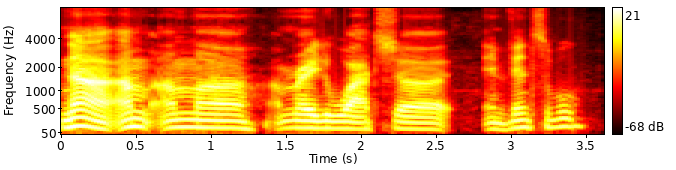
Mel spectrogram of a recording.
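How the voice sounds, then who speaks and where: A man's voice: mid-range voice, moderate pace, pushed and bright, no room sound, studio quality. A man co-hosting a casual live show, laid back, often repeating himself, talking over a video call. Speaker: podcast co-host. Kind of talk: casual chat.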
